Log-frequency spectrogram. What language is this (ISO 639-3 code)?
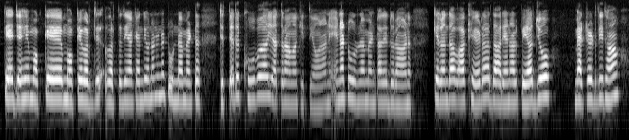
pan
